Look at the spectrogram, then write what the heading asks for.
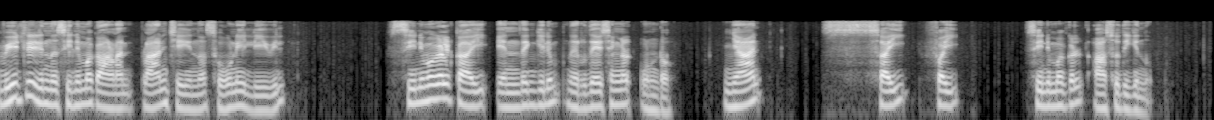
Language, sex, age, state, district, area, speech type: Malayalam, male, 18-30, Kerala, Wayanad, rural, read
